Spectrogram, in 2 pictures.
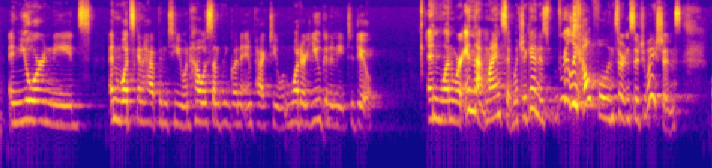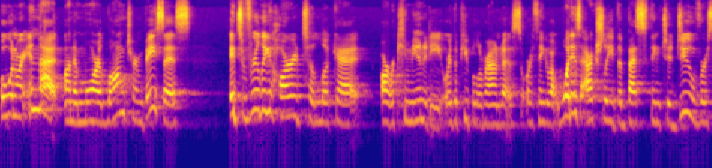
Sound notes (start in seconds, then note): none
